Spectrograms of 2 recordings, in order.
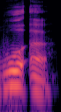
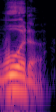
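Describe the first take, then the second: First: The t is replaced by a glottal stop. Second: The t is said in an American way. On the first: "a glottal stop is when you're saying water" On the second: "Americans be like water"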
